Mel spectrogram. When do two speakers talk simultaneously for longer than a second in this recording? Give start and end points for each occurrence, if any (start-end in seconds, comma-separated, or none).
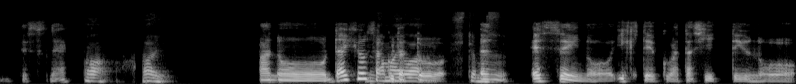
3.6-5.1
